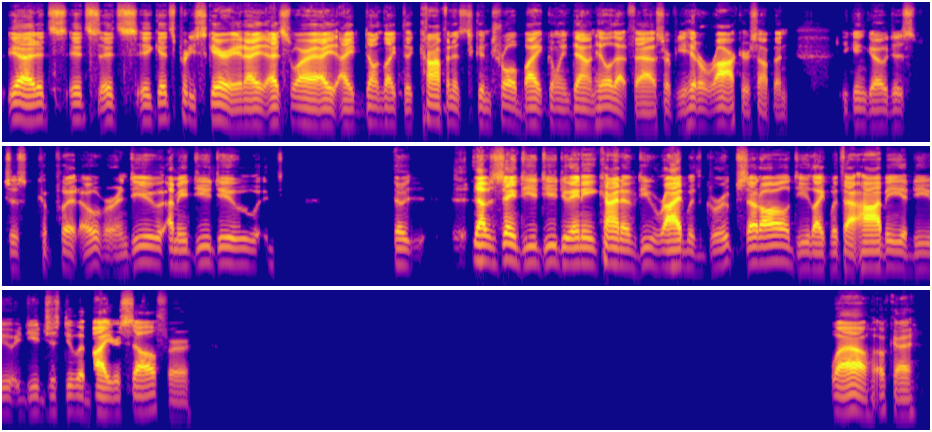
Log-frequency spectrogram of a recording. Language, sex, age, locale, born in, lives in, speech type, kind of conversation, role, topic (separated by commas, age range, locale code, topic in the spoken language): English, male, 55-59, en-US, United States, United States, conversation, podcast, host, What memorable experience have you had related to your hobby?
